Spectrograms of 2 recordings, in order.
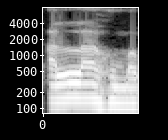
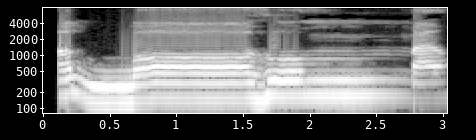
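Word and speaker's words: اللَّهُمَّ: সহি শুদ্ধ হয়ে যাবে আল্লাহুম্মা সাল্লি আলা আমরা অনেকে আল্লাহুম্মা পড়ে থাকি এখানে ল বলতে হবে কারণ আল্লাহ শব্দের আগের হরফে জবর অথবা পেশ হইলে এই লামকে ল অর্থাৎ মোটা করিয়া পড়িতে হয় তারপরে দেখুন এই হা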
